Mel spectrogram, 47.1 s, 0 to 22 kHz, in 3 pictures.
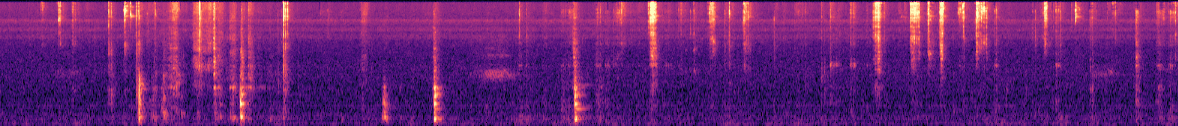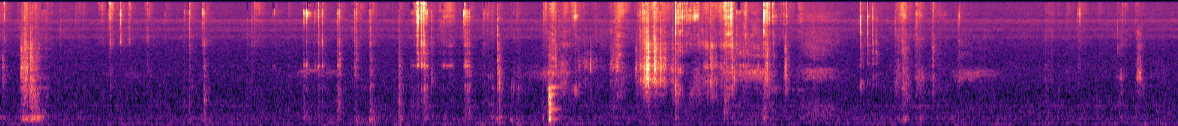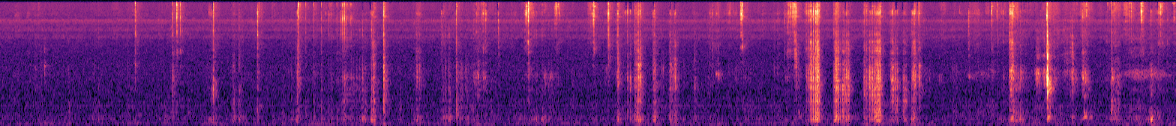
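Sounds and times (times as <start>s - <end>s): small tools clicking and tapping: 18.2s - 26.3s.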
